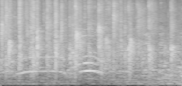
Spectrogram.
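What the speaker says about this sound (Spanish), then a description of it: "Fuerte el aplauso para Edgar" An audience applauds for Edgar at a karaoke show, a scattered run of claps that stays steady throughout, with voices talking over it and brief whistle-like tones.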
